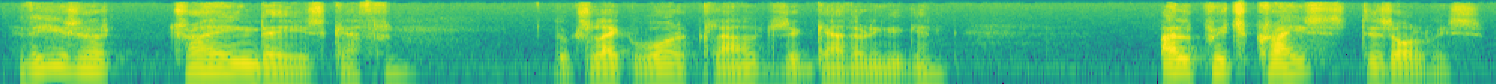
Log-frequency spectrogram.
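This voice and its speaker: An actor playing an earnest, modest Scottish minister in an audio drama, with a husky voice and expressive delivery. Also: male voice, lowish voice.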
